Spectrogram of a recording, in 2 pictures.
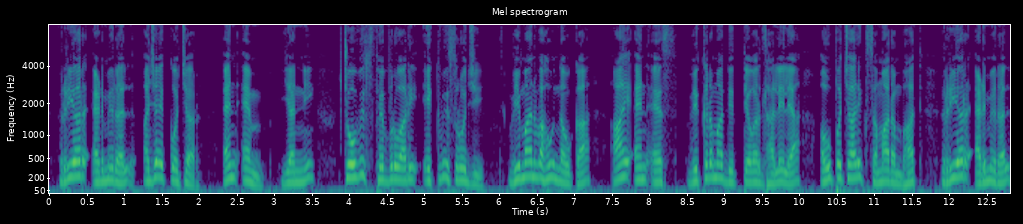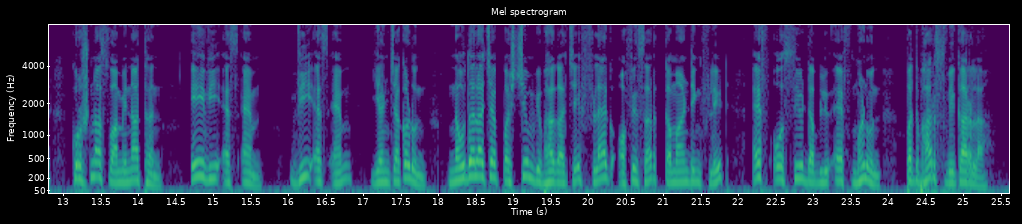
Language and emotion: Marathi, neutral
